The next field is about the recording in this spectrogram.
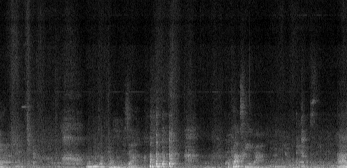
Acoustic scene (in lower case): elevator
